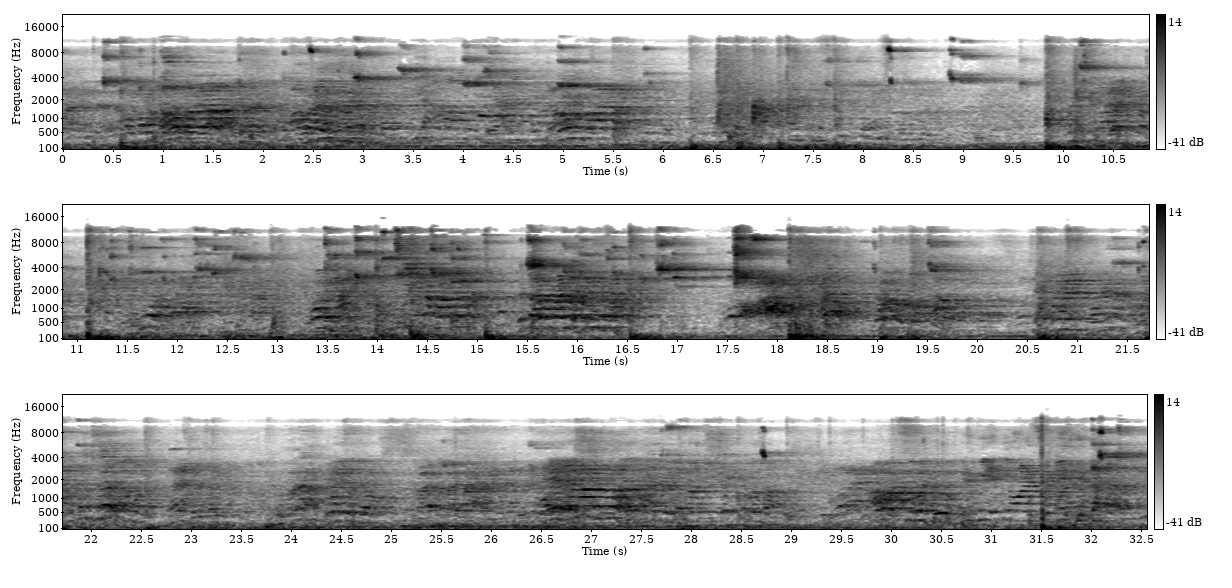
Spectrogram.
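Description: Indoor volleyball rally in a gym: several sharp smacks of the ball being hit and hitting the court, the clearest about ten and eighteen seconds in, over players' indistinct calls and chatter. A steady low hum runs underneath.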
